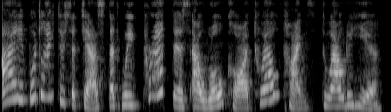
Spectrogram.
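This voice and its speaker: Woman as a prim, fussy, slow-spoken reindeer. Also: fairly high pitch, very animated, sharp tone, full character voice. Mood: prim, disapproving. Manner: prim, formal, precise. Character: poised, proper, fussy reindeer who demands politeness. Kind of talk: amateur radio play acting. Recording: slightly dull lo-fi sound.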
